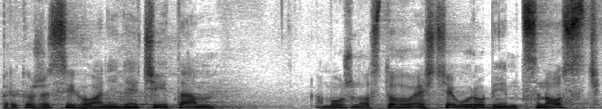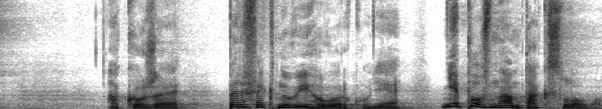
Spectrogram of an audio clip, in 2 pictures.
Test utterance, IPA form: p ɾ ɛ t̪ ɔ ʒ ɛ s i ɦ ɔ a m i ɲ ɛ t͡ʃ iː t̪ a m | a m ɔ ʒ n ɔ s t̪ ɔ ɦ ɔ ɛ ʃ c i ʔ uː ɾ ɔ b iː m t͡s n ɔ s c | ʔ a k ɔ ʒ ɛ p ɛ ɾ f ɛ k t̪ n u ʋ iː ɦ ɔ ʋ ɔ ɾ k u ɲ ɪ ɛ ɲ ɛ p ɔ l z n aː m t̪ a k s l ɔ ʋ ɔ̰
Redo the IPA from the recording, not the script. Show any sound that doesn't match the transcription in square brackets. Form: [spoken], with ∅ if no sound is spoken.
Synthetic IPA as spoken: p ɾ ɛ t̪ ɔ ʒ ɛ s i ɦ ɔ a [ɲ] i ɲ ɛ t͡ʃ iː t̪ a m | a m ɔ ʒ n ɔ s t̪ ɔ ɦ ɔ ɛ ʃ c [ɛ] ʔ [u] ɾ ɔ b iː m t͡s n ɔ s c | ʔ a k ɔ ʒ ɛ p ɛ ɾ f ɛ k t̪ n u ʋ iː ɦ ɔ ʋ ɔ ɾ k u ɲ ɪ ɛ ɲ ɛ p ɔ [∅] z n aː m t̪ a k s l ɔ ʋ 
